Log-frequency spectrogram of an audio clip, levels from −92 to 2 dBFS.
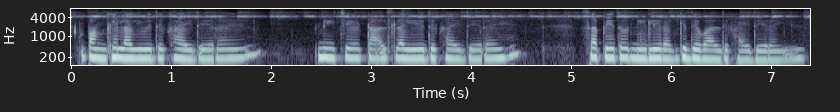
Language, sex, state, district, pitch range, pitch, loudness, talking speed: Hindi, female, Bihar, Muzaffarpur, 180-200 Hz, 185 Hz, -24 LUFS, 205 wpm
